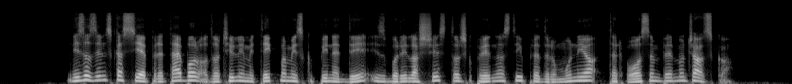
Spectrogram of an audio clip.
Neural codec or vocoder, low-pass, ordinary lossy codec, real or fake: codec, 24 kHz, 0.5 kbps, DualCodec; none; none; fake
